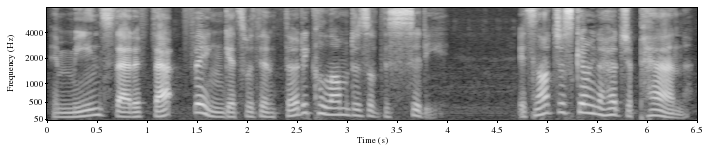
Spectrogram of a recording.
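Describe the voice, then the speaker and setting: A man's voice: a little high, very animated, normal speed. Man acting out an eccentric male scientist hero, intense, grim, emphatic, urgent, storybook sci-fi. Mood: grim warning.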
